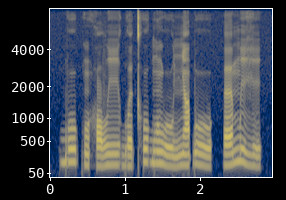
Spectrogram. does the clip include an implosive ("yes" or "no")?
yes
